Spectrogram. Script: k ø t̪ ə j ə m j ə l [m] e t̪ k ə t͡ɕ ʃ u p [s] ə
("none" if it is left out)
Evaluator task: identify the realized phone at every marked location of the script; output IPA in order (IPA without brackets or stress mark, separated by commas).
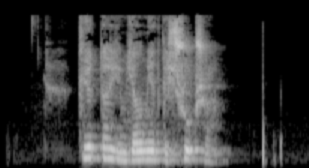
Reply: m, ʃ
